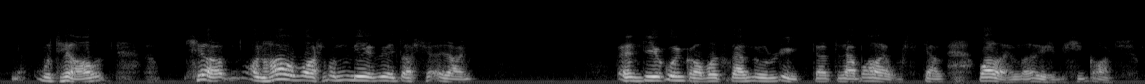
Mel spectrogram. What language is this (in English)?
Finnish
